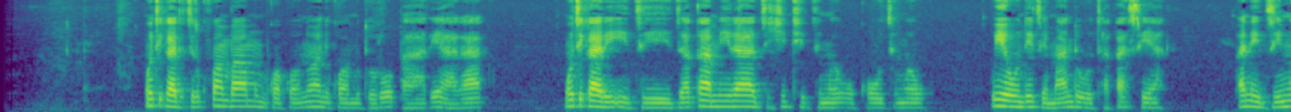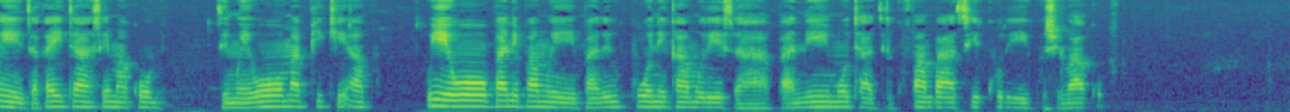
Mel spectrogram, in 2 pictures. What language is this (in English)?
Shona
